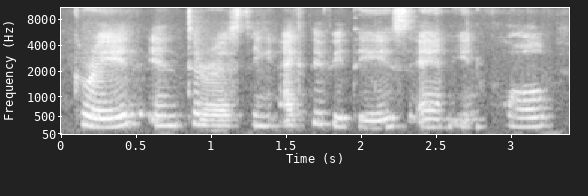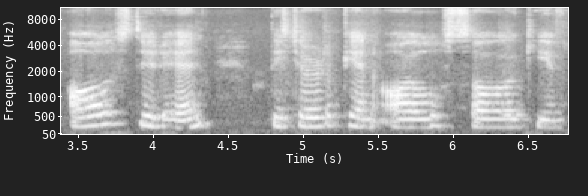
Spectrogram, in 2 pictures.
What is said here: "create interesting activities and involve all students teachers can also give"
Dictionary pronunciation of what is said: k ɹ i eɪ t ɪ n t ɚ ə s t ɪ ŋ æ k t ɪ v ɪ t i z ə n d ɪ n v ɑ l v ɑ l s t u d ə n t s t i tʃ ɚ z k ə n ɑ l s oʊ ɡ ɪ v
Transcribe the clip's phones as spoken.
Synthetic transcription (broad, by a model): k ɹ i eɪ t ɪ n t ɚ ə s t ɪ ŋ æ k t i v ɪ t i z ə n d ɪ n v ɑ l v ɑ l s t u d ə n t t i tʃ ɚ k ə n ɑ l s oʊ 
